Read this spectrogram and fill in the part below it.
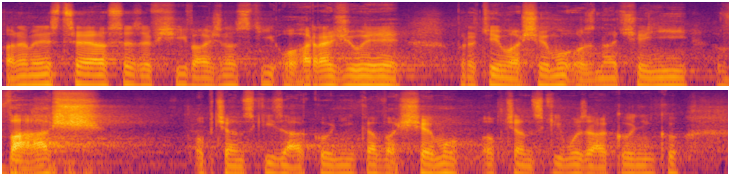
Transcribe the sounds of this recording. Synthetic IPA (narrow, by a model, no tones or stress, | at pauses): panɛmɪnɪst̪r̝̥ɛjaːsɛzɛfʃiːvaːʒno̞sciːʔo̞ɦɾaʒujɪpɾo̞cɪvaʃɛmuʔo̞znat͡ʃɛɲiː | vaːʃ | ʔo̞pt͡ʃanskiːzaːko̞ɲiːkavaʃɛmuʔo̞̰pt͡ʃanskiːmuzaːko̞ɲiːku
